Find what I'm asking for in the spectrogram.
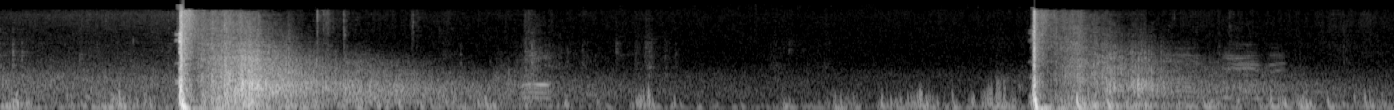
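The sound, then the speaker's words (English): A man fires a gun: two loud, sharp gunshots several seconds apart, each with a decaying tail that fades into a quieter background. “Oh, isn't that weird? David Hogg shooting guns?”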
